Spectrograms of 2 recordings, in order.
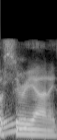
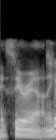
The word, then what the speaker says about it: Sirianni: Um, and that's, that's kind of well, I, I think Serenini, is that how you say it? Nick Seren, Serenini? Uh, uh, Serini? Siri- Oh, Sirianni. – Sirianni. Sir- oh, Sirianni. Thank you.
